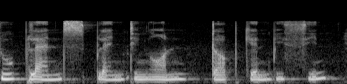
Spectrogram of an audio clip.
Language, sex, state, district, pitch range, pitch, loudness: English, female, Assam, Kamrup Metropolitan, 215-250 Hz, 240 Hz, -17 LUFS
